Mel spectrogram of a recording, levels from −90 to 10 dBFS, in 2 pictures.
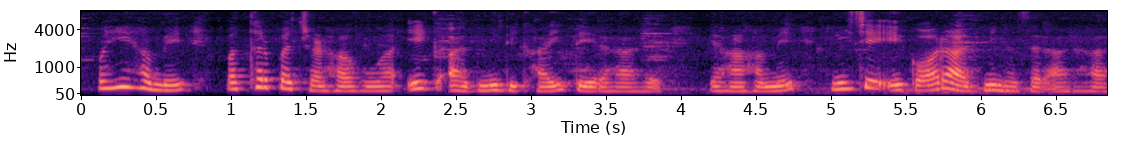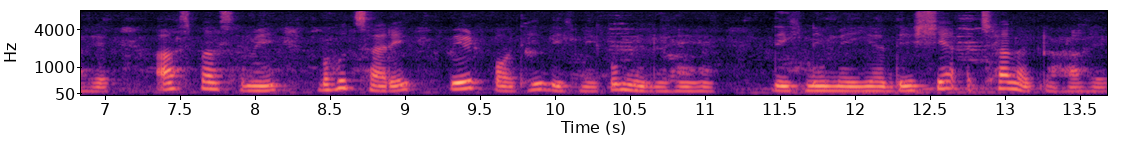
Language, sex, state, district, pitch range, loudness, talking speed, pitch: Hindi, female, West Bengal, Dakshin Dinajpur, 155-225 Hz, -20 LUFS, 180 wpm, 165 Hz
